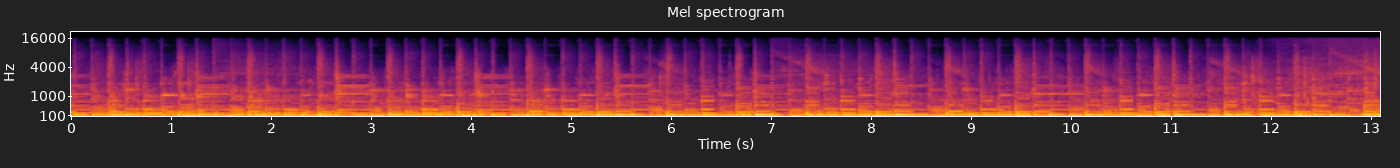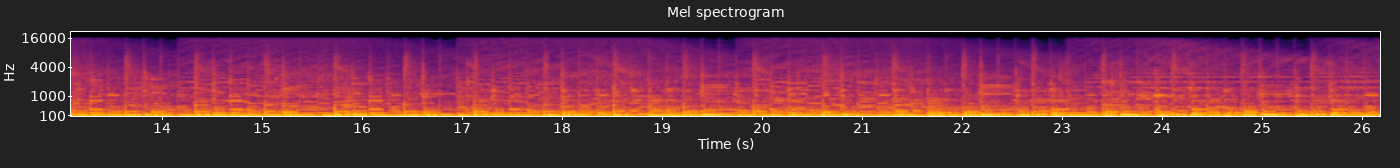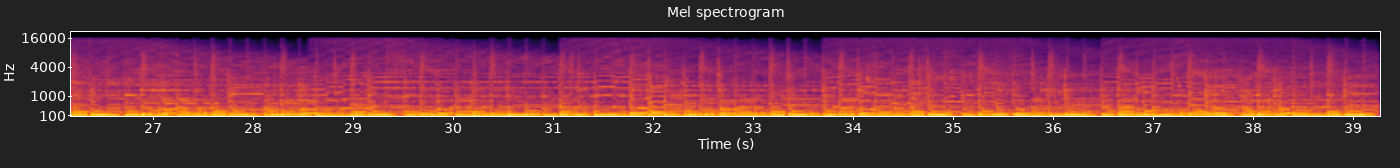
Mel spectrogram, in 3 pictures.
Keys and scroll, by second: 19.9 7, 20.2 ., 20.3 5, 20.6 Return, 24.5 7, 24.8 ., 25.0 7, 25.2 5, 25.4 Return, 36.3 Escape, 37.0 d.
